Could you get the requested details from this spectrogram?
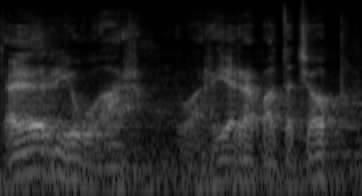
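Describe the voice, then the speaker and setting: An actor playing a cryptic older janitor in a video game, with a Finnish accent and a slow, ominous drawl. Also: male voice, low-pitched, lively intonation, fairly bright tone, slight background noise. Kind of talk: video game character acting. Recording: roomy game dialogue over music.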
